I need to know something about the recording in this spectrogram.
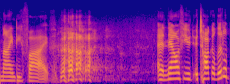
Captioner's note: everyone laughing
